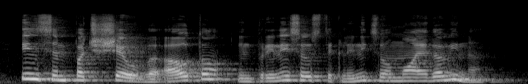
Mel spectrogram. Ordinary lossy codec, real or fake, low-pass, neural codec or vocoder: none; real; 10.8 kHz; none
